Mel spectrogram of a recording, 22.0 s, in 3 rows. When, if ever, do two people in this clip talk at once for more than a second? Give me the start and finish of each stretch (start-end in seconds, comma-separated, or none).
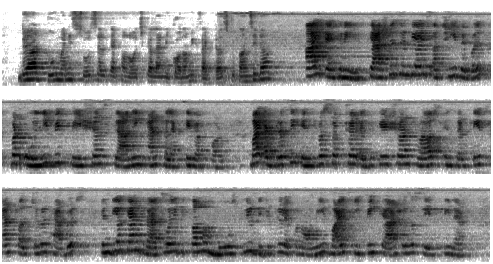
none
